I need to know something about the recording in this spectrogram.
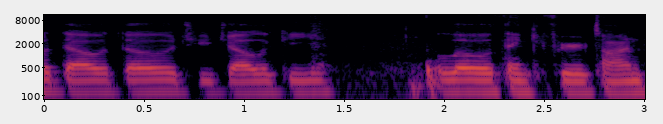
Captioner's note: speaks in foreign language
